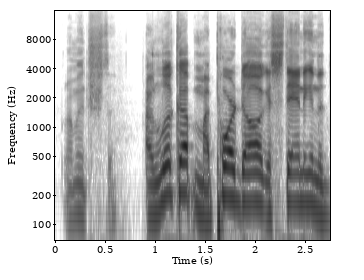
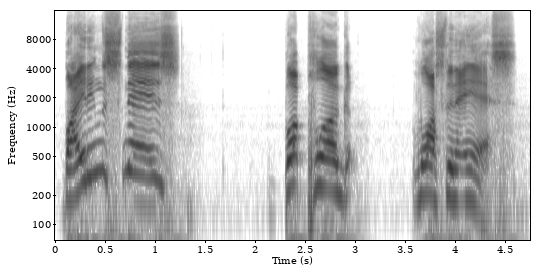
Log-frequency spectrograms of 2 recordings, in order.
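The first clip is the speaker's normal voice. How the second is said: game show host; 7 semitones higher, slower than usual. Acted. Game-show comparison announcement.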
